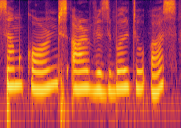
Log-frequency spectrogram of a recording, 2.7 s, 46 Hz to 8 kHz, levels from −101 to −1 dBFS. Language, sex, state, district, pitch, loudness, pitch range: English, female, Assam, Kamrup Metropolitan, 230 Hz, -15 LUFS, 220-250 Hz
